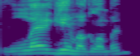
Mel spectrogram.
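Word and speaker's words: leghemoglobin: legume version of hemoglobin, which is pronounced something like leg hemoglobin.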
